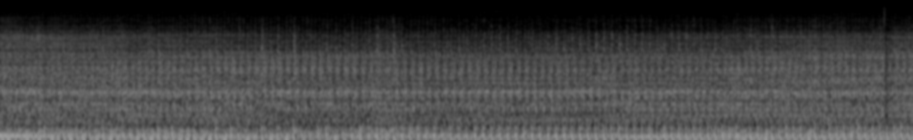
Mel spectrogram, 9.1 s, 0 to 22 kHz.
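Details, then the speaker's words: PowerMate 212cc wood chipper engine, used once, after removing material wrapped inside: loud, even, steady run with no misses, knocks or surging; runs normally again, fixed. "yeah guys so this thing do work um I call that a fix"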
